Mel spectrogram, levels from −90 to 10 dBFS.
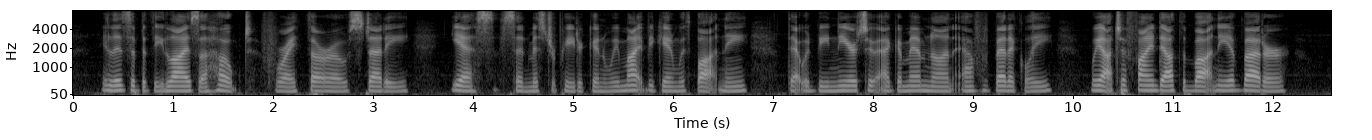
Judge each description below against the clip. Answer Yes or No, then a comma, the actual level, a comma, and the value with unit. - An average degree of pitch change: No, narrow, 1.7 semitones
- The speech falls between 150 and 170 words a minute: Yes, average, 155 wpm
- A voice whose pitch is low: No, medium, 165 Hz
